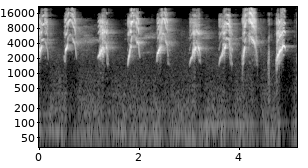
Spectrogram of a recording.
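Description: A young monkey gives piercing, high squeals, each sweeping sharply upward and repeated roughly twice a second. These distress screams come when it is left on its own, over a quiet background.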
